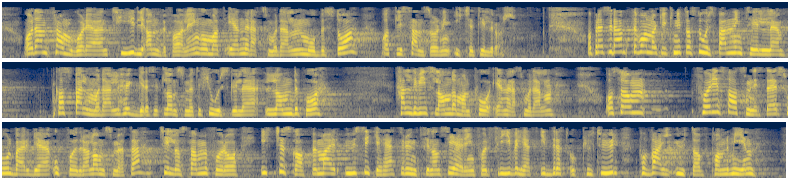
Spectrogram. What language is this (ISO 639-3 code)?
nno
